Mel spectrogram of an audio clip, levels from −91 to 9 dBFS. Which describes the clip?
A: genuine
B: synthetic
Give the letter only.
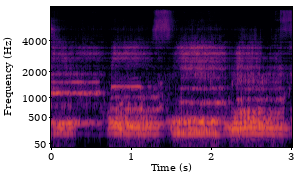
B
